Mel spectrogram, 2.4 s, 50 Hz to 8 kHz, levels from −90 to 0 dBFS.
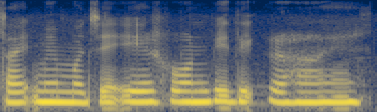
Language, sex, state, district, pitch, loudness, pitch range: Hindi, female, Arunachal Pradesh, Longding, 245 Hz, -11 LUFS, 235-245 Hz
